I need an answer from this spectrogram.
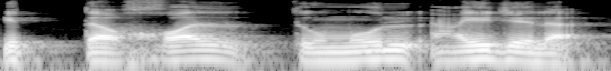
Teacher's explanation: خا کو موٹا ادا کرنا ہے، ذال کو نرم ادا کرنا ہے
